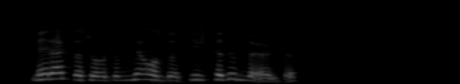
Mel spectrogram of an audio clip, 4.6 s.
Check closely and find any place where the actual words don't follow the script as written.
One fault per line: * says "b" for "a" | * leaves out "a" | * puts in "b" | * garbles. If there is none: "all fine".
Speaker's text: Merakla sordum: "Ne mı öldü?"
* puts in "oldu Bir kadın"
